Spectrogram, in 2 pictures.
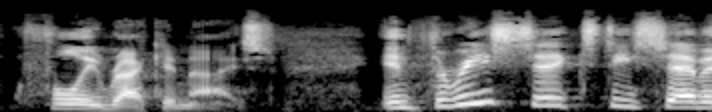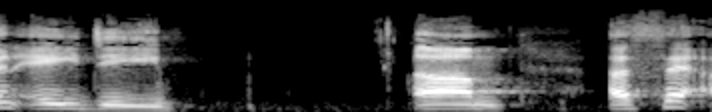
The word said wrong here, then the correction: Athanasius: oh man, I can never pronounce his name properly. Athanasius of Alexandria, Augustine, and Jerome all acknowledged in letters to churches the 27 books of the New Testament.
